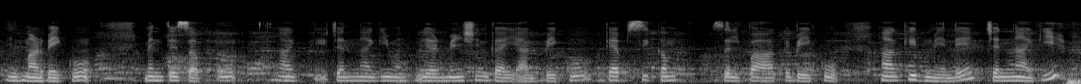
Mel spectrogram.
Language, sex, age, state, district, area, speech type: Kannada, female, 45-60, Karnataka, Bangalore Urban, urban, spontaneous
